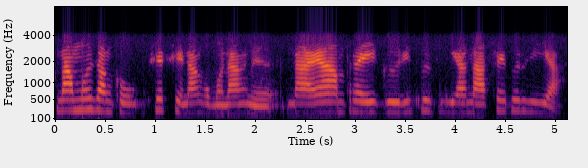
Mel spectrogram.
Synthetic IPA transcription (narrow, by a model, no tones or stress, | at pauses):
namɯzaŋkʰɯwpʰet̚sʰenaŋɡɔmɯnaŋnɯnajampʰɾajɡɯɾipʰɯɾɡɯjanasajpʰɯɾɡɯja̰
